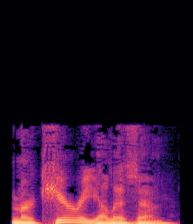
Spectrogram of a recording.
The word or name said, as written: mercurialism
